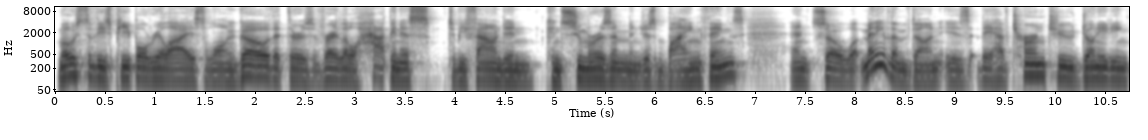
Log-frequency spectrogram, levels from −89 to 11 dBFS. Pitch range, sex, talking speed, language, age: 95-130 Hz, male, 195 wpm, English, 30-49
